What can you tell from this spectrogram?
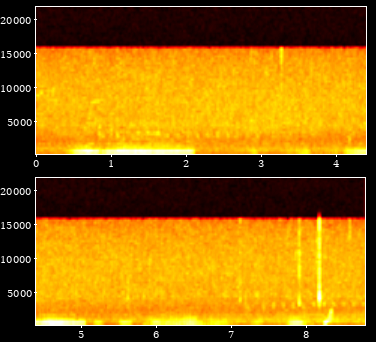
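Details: European common frogs spawning in spring, giving low purring, grating croaks in long bursts of about one to two seconds, with shorter croaks between, over a steady low background rumble.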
